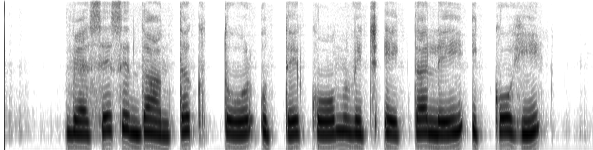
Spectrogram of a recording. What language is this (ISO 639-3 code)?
pan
